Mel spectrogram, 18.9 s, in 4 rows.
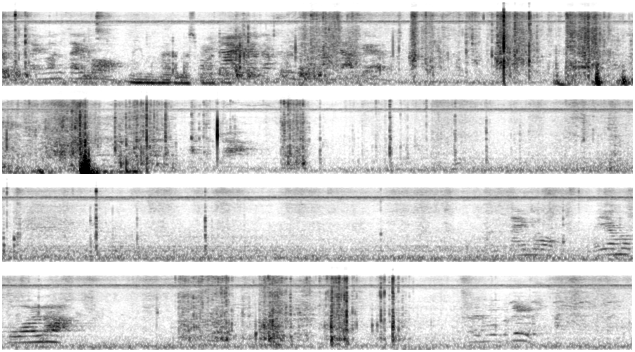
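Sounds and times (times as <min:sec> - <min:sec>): high insect drone: 0:00.0 - 0:18.9
footsteps through dry leaves: 0:02.2 - 0:06.2
faint ticks: 0:07.1 - 0:11.2.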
